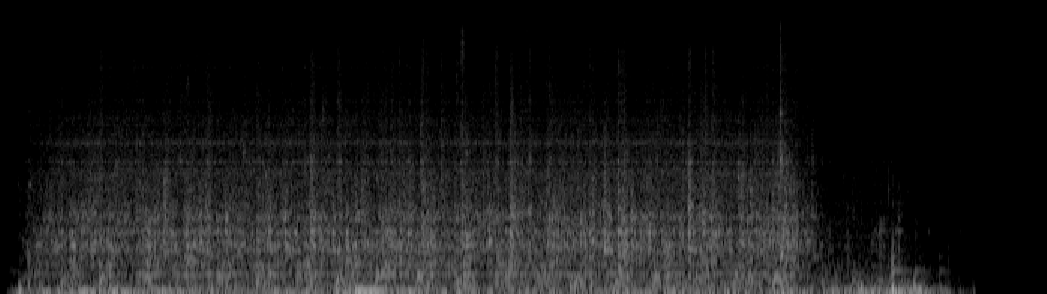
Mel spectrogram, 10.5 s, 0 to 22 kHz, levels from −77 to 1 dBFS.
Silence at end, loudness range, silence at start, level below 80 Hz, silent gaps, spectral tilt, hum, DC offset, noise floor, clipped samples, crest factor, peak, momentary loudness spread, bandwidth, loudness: 0.85 s; 3 LU; 0.1 s; -48 dBFS; none; -5 dB/octave; none; under 0.1%; -87 dBFS; under 0.1%; 16 dB; -26 dBFS; 11 LU; 16 kHz; -43 LUFS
